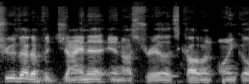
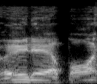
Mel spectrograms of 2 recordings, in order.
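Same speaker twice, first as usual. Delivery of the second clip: Boston way of talking. Speaker imitating the accent that bothers him most: Gary Snowflake's Boston accent. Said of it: "the Boston freaking thing".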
